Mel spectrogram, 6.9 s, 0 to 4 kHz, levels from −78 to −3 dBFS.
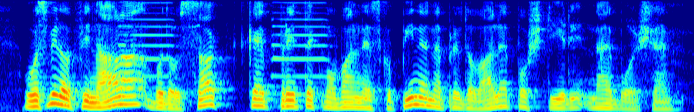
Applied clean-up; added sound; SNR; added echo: none; Wind instrument, woodwind instrument; 20 dB; none.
